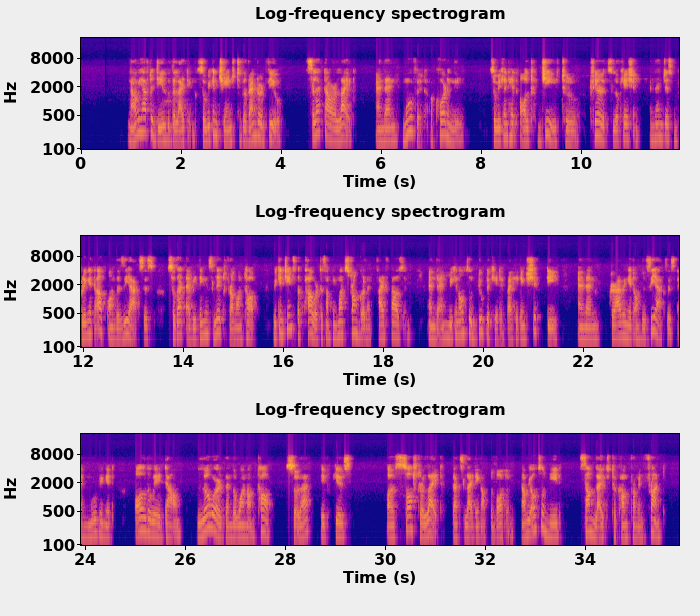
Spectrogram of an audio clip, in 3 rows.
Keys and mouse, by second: 0.2 click, 3.3 click, 3.3 right click, 4.2-4.9 drag, 4.2 right click, 5.3 g, 8.3 click, 9.1 alt+g, 10.0 g, 10.2 z, 12.7 click, 13.9 click, 14.7-16.8 drag, 16.2 0, 16.3 0, 18.5 shift+g, 20.3 shift+d, 22.0 z, 27.7 click, 32.4 shift+d, 33.0 z.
